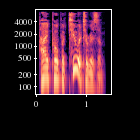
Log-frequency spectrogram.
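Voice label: "hypopituitarism", British English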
